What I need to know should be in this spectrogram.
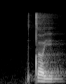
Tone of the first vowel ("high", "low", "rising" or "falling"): low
